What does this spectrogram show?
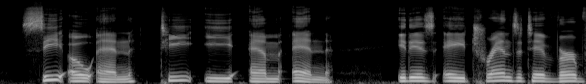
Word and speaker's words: contemn: treat with contempt yeah when i read that it's pronounced contem i thought that's that's close to contempt um yes so that's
